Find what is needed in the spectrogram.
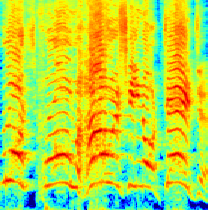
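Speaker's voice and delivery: panicking gamer. Real, not acted. Disbelief at surviving enemy.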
